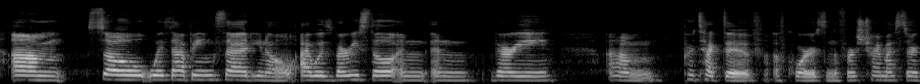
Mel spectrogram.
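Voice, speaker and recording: A woman in her thirties talks to her camera in a relaxed, chatty vlog. Her voice is bright and sharp, and she laughs easily and fills her pauses with ums. She keeps talking while she does her makeup. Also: medium pitch. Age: 30s. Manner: chatty, laughs often, many fillers. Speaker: vlogger. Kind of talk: casual chat to camera. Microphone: camera with side viewfinder.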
